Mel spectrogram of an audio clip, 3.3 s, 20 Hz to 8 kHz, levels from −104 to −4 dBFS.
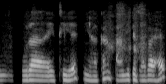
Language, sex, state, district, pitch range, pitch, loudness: Hindi, female, Bihar, Purnia, 165-180 Hz, 170 Hz, -40 LUFS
